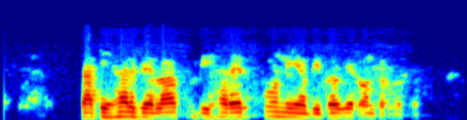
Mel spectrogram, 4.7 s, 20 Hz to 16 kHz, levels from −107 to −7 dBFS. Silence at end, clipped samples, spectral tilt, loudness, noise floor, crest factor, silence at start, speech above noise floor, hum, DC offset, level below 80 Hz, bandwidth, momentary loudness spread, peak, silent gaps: 0.65 s; under 0.1%; -12.5 dB/octave; -16 LUFS; -55 dBFS; 16 dB; 0.8 s; 39 dB; none; under 0.1%; -62 dBFS; 3 kHz; 12 LU; -2 dBFS; none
